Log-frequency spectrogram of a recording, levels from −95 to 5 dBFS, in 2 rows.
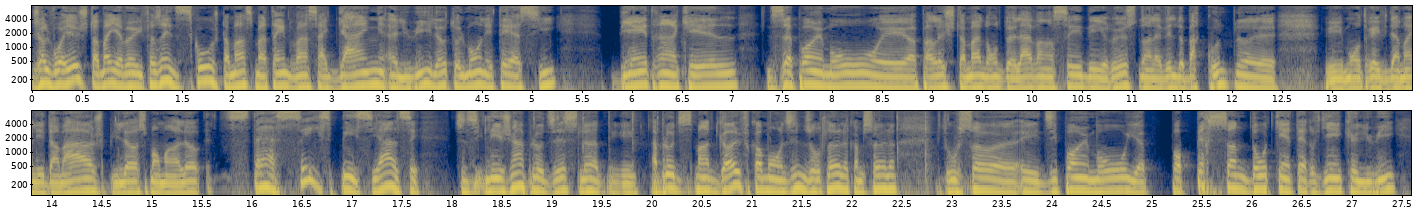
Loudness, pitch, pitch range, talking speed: -16 LUFS, 130 Hz, 115-145 Hz, 205 wpm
